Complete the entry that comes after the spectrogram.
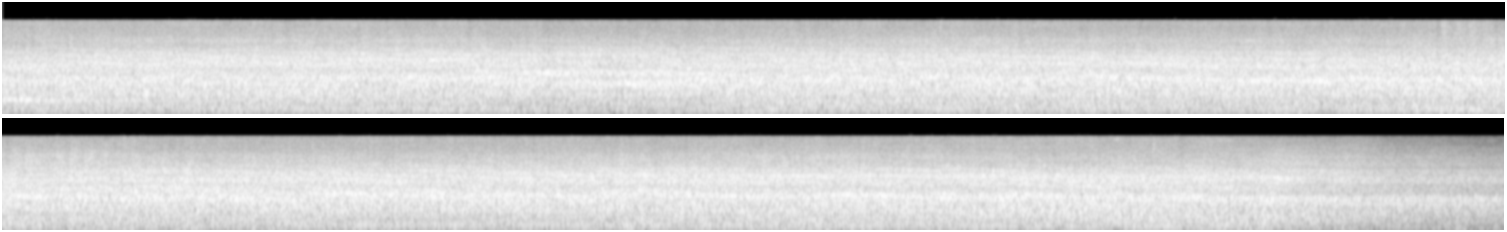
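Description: A freight train of semi-trailers on low wagons passing close by: a loud, steady rumble and rush of steel wheels on rail, with a faint high wheel whine that slowly falls in pitch. The sound fades near the end as the last wagons go by.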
